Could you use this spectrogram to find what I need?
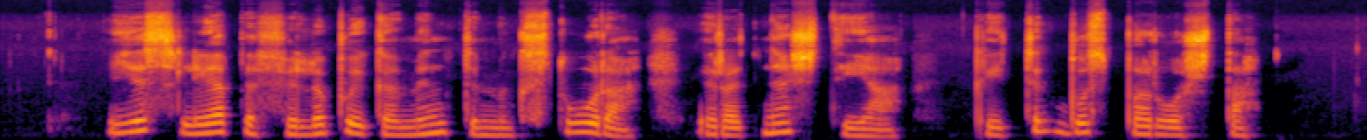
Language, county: Lithuanian, Vilnius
